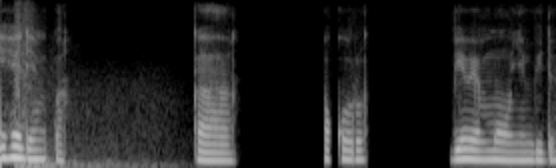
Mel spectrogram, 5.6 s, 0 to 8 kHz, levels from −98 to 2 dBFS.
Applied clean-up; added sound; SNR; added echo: none; Explosion; 15 dB; none.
